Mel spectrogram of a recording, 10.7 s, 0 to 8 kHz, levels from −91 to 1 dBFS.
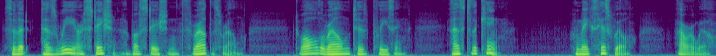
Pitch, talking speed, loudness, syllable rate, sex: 135 Hz, 150 wpm, -19 LUFS, 4.9 syllables/s, male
